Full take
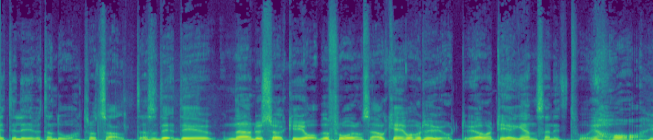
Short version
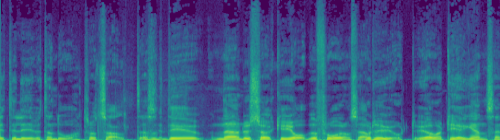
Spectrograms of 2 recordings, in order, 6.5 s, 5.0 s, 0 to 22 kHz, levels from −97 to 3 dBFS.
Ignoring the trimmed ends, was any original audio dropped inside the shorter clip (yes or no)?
yes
